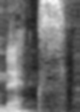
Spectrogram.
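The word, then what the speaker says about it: Mx.: It's pronounced mix. Um, mix.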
